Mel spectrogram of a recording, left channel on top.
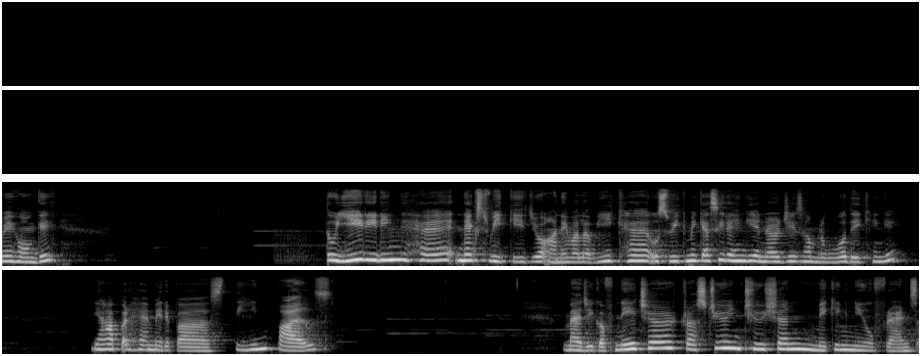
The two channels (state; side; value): silent; left; digital silence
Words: होंगे। तो ये रीडिंग है नेक्स्ट वीक की, जो आने वाला वीक है उस वीक में कैसी रहेंगी एनर्जीज हम लोग वो देखेंगे। यहाँ पर है मेरे पास 3 piles. Magic of nature, trust your intuition, making new friends.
